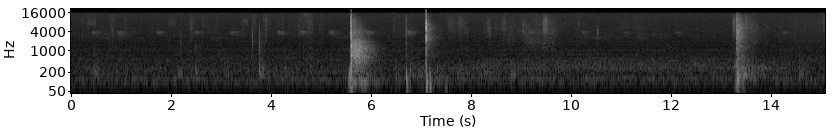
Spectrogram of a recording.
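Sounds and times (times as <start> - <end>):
sharp cracks: 5.6 - 6.3
hands slapping head: 5.6 - 7.4, 13.3 - 13.7.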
